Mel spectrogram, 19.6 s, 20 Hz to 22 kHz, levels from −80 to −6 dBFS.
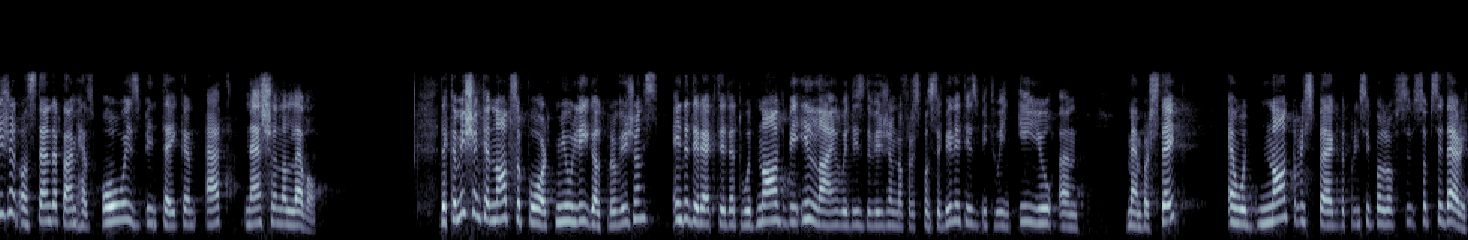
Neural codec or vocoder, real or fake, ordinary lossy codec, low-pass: codec, 16 kHz, 4 kbps, FunCodec, trained on LibriTTS, 50 frames a second; fake; none; 7.2 kHz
